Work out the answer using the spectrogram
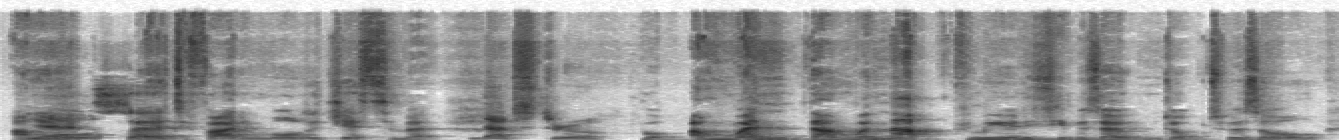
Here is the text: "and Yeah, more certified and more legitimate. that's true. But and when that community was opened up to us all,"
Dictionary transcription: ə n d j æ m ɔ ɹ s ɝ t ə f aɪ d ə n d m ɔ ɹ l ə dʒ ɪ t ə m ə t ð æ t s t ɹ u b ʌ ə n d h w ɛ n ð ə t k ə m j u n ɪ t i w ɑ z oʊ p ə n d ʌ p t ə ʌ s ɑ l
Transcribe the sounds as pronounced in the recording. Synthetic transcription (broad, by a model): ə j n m ɔ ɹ s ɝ t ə f aɪ d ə n m ɔ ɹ l ə dʒ ɪ t ə m ə t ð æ t s t ɹ u b ʌ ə n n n w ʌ n ð ə t k ə m j u n ɪ t i w ɑ z oʊ p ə n d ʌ p t ə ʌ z ɑ l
